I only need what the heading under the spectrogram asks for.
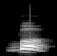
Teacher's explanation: दोनों ओठ हमारे आपस में चिपक रहे हैं, तो उससे क्या हो रहा है, ओष्ठ।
